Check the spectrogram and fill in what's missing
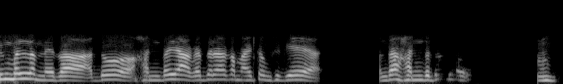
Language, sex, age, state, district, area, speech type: Manipuri, female, 60+, Manipur, Imphal East, urban, conversation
